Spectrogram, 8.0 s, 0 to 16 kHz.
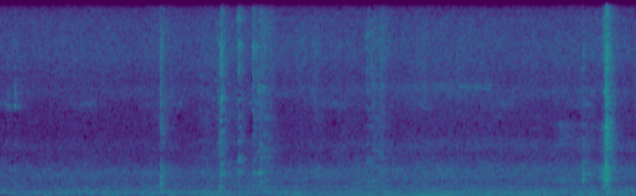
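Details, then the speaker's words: CNY E900 embroidery machine, cleaned and set up, test-stitching; low steady hum with light even mechanical ticking, no knocks or scraping; good result, no problems: normal running. "Hasil bagus sih, tidak ada kendala."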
